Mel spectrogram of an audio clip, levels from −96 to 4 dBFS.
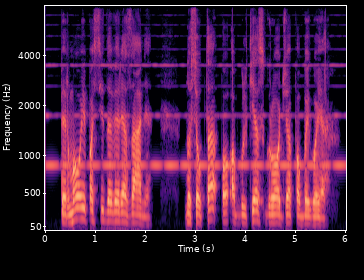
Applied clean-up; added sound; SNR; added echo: none; Glass; 14 dB; none.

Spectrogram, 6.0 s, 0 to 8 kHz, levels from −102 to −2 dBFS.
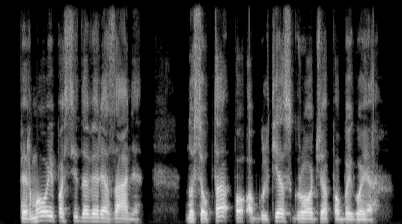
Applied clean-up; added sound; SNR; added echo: neural mask model Resemble Enhance denoiser.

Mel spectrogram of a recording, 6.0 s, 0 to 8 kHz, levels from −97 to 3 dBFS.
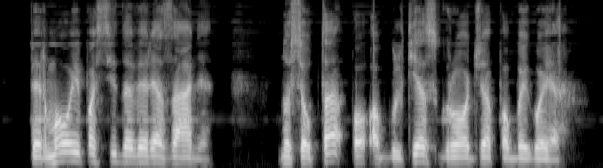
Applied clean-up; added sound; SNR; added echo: neural mask model DeepFilterNet 3.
